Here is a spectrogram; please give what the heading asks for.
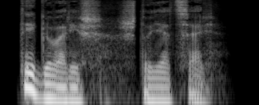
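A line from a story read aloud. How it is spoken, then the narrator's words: Weary sigh. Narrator (Russian): назарянин устало вздохнул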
